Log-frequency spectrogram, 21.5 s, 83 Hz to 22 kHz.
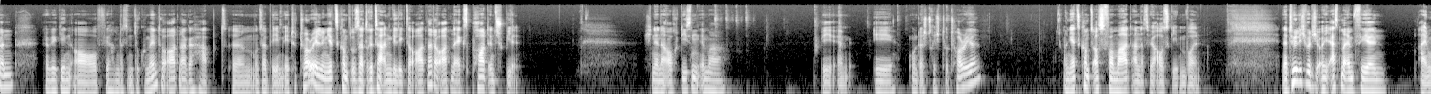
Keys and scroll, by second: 10.7 Left, 12.0-14.0 typing.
